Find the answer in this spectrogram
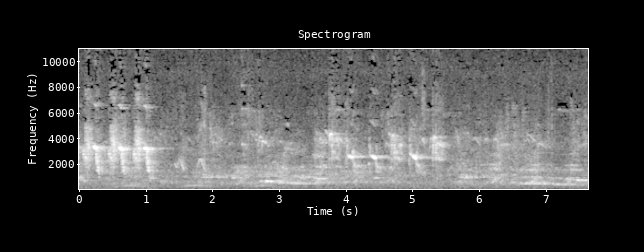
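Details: White-vented myna recorded in Ubon Ratchathani, Thailand, on 26 December 2020. Short, bright whistled notes repeat in quick bursts over a busy, harsh chatter, with lower squawky notes beneath.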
